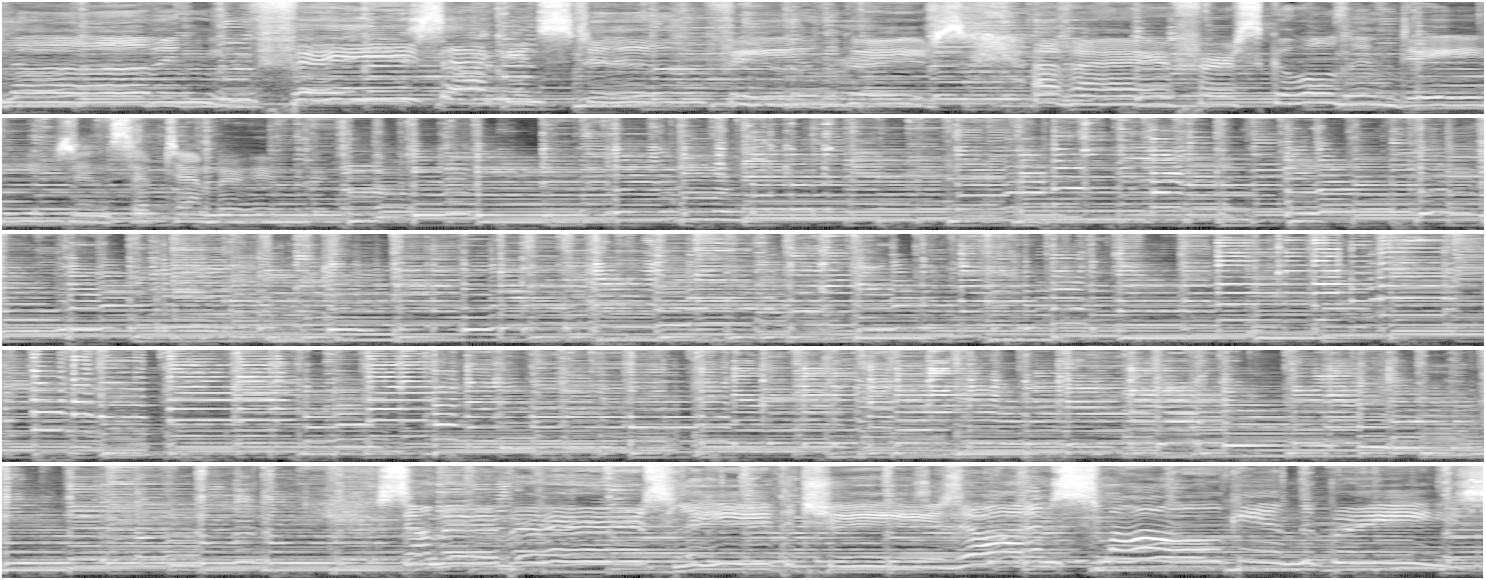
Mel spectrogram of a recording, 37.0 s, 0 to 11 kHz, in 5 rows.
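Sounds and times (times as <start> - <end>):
acoustic guitar accompaniment: 0.0 - 37.0
mandolin picking a melody: 0.0 - 37.0.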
